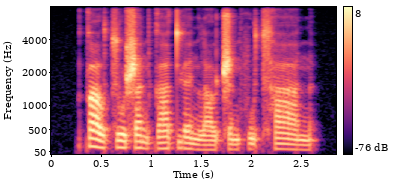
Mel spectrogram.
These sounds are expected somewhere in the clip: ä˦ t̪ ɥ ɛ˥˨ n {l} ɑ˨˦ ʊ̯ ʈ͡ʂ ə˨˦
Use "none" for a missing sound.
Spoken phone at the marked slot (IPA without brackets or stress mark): l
